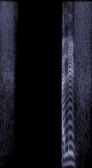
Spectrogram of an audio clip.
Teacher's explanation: মুখের খালি অংশ হতে উচ্চারিত হয় আলিফ। আলিফ, এই যে বলছি আলিফ, দেখুন একটা হাওয়া পার হচ্ছে খালি অংশ থেকে।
